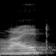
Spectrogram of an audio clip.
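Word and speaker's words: write: इसी तरह राइट है हमारे पास डब्ल्यू आर आई ई राइट तो राइट का डब्ल्यू है जो यह भी साइलेंट ही रहेगा।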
